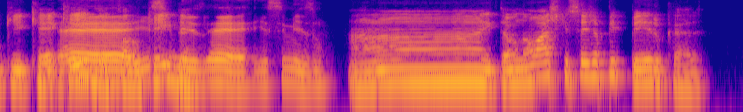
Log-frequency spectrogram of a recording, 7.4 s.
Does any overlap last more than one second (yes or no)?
yes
